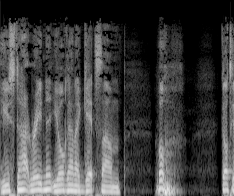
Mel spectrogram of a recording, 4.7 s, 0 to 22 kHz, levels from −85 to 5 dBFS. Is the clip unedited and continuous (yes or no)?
yes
